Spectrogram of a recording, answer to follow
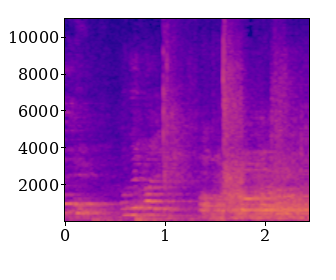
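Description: A body thudding onto a pro-wrestling ring mat a little after half a second in, amid voices, followed by sharp smacks about a second in and again near the end.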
